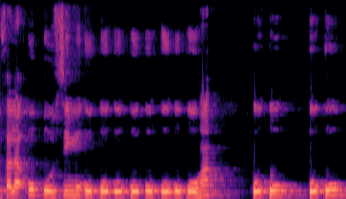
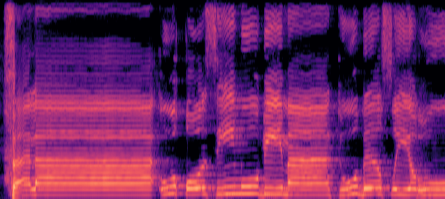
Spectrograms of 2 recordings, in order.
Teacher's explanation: أضم الشفتين عند الهمزة المضمومة وأسكن عند القاف الساكنة، ولا أقول فلا أقسم أقو، هذا خلل.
